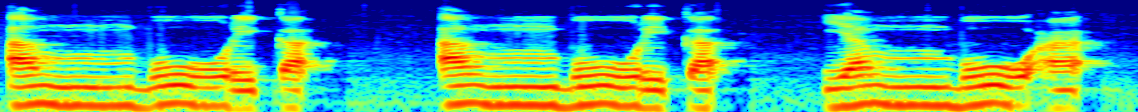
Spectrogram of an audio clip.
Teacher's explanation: jadi ketika kita menghadapi Nun sukun atau tanwin dengan huruf ba maka itu bacanya adalah mengganti bunyi Nun sukunnya menjadi mim sukun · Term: iqlab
